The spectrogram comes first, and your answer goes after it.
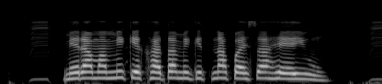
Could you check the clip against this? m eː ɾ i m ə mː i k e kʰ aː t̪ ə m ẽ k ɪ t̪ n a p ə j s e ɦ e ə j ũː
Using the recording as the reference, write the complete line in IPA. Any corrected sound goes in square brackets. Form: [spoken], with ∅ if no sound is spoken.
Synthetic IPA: m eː ɾ [a] m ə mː i k e kʰ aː t̪ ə m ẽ k ɪ t̪ n a p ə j s [a] ɦ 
